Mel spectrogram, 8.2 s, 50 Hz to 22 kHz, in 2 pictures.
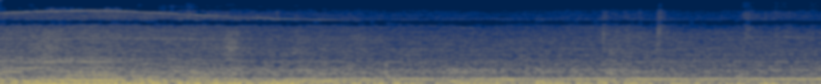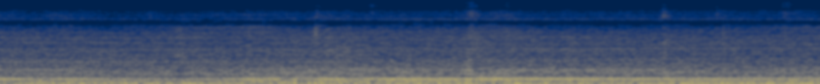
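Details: Alexander Dennis Enviro 200 bus diesel engine at idle: heavy rumble with an uneven whirring drone and faint irregular ticks; strange abnormal engine noise, cause unclear.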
